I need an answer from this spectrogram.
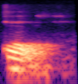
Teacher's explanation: Lidah yang dalam tu dia menyentuh ke atas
